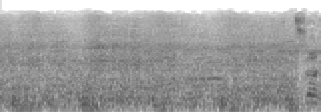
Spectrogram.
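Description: Loud, dense low rumble of a street parade passing close by: the engines of the float vehicles mixed with the din of the crowd.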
